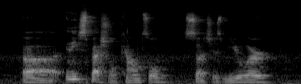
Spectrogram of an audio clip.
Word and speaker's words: Mueller: even, I believe, any special counsel, such as Mueller.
